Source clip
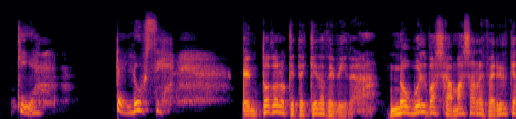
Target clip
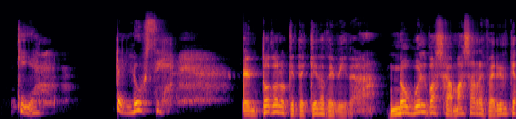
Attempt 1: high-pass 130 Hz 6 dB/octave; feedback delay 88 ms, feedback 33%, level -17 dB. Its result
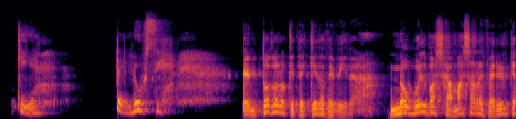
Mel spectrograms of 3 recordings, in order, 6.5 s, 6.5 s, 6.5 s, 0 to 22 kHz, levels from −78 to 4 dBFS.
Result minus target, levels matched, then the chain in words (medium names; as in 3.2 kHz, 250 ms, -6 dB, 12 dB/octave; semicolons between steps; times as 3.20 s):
echo 29 ms late
high-pass 130 Hz 6 dB/octave; feedback delay 59 ms, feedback 33%, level -17 dB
